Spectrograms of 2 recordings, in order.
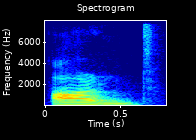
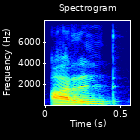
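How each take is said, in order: First: Just brush the r in aren't; light r. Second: Aren't broken into "a-rent" with a full r and an extra vowel; wrong pronunciation. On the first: Teacher modelling for students: aren't with a gentle r. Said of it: "हल्का सा र पे". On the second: Teacher warning the class: aren't said as "a-rent". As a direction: overpronounce aren't as two syllables. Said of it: "aren't नहीं है". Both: Shown as a demonstration.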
